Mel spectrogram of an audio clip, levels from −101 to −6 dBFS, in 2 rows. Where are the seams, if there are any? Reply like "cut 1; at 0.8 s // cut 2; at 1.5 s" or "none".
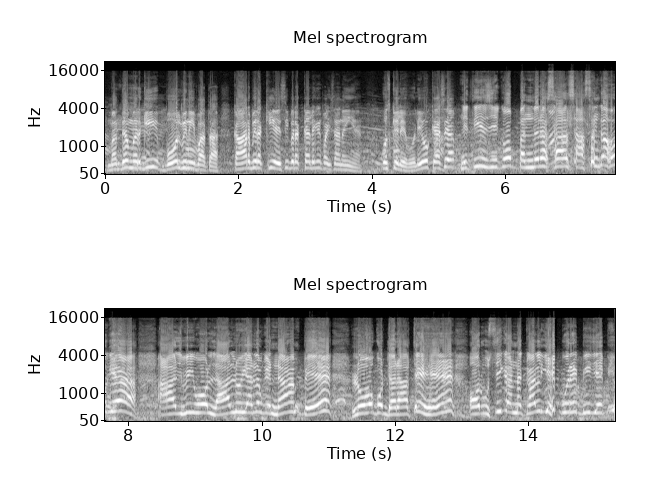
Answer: cut 1; at 5.3 s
